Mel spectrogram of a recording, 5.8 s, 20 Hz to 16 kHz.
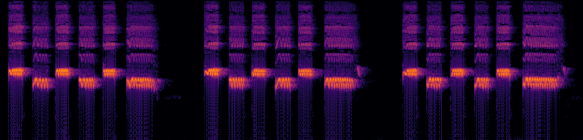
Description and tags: Different rhythmic patterns made by a samba whistle. Vivanco EM35, Marantz PMD 671, low frequences filtered.
brazil, pattern, percussion, rhythm, samba, whistle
